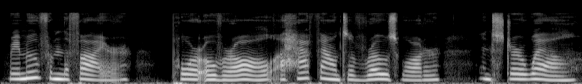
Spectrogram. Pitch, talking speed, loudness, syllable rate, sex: 225 Hz, 165 wpm, -15 LUFS, 4.3 syllables/s, female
